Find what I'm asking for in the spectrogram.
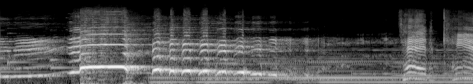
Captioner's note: Tinky laughing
